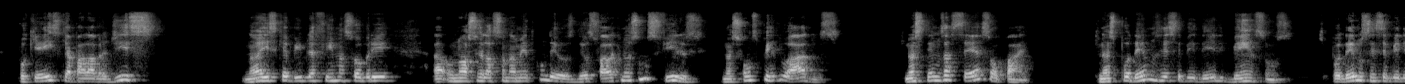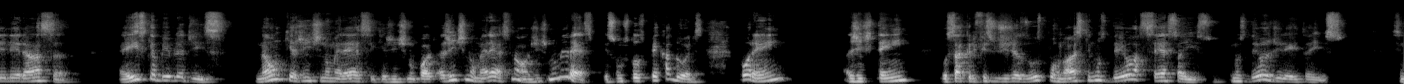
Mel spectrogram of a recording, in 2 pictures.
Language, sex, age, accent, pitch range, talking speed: Portuguese, male, 20-39, Brazilian, 135-190 Hz, 215 wpm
